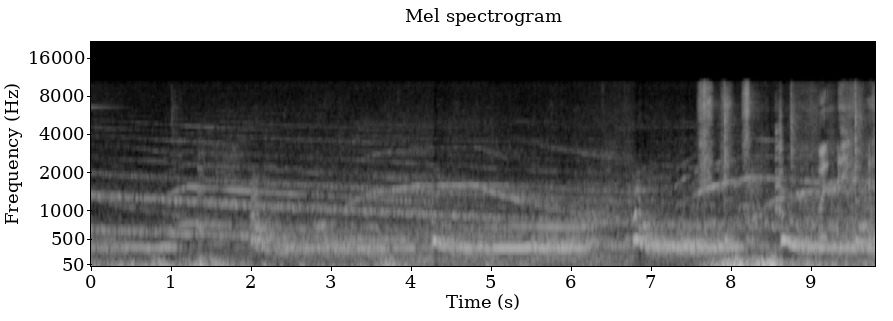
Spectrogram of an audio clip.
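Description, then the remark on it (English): Several dogs howl together in long, wavering, siren-like tones that rise and fall and overlap. The chorus carries on steadily throughout, with some rougher noise and barking-like bursts toward the end. “this is dog's park.”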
